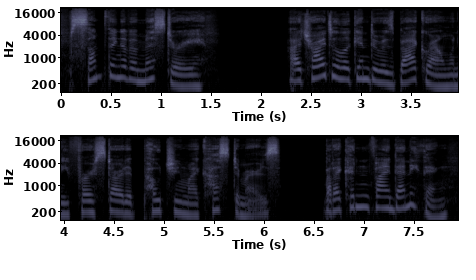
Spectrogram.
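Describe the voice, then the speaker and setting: A woman voicing a calm, composed female spirit therapist who talks in a measured, reserved way, in game voice acting. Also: medium pitch, no echo, lightly acted.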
